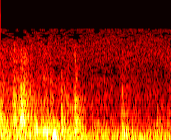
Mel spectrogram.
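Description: A door opens with a short wooden creak and soft knock, followed by quiet shuffling movement as a servant enters, all fairly low in level with no voices.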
